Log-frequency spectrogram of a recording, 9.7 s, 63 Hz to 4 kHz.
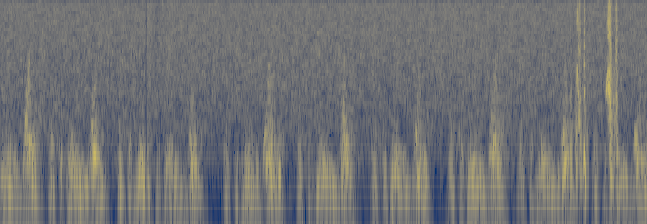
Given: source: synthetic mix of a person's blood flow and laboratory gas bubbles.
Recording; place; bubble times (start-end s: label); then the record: Doppler ultrasound of blood flow; precordium
8.53-8.82 s: bubbles
9.06-9.29 s: bubbles
From the record:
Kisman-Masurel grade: 213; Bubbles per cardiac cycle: several, 3 to 8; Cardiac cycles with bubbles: 1 to 10%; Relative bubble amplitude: loud (0.450 to 0.775); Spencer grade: 1 (occasional bubble signal discernible with the cardiac motion signal, with majority of cardiac periods free of bubbles); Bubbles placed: only in the low amplitude regions of the cardiac cycle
